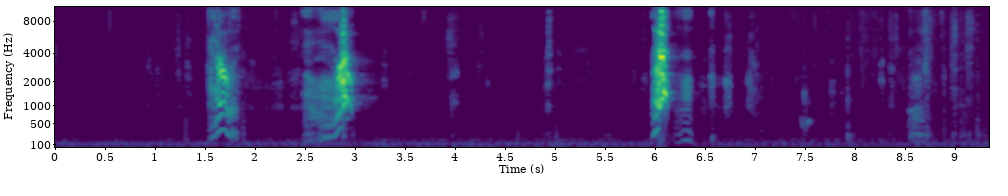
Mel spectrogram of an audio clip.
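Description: Morkie puppy (Maltese–Yorkshire terrier cross) barking four times while playing, short excited barks with the third the loudest and the last faint.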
